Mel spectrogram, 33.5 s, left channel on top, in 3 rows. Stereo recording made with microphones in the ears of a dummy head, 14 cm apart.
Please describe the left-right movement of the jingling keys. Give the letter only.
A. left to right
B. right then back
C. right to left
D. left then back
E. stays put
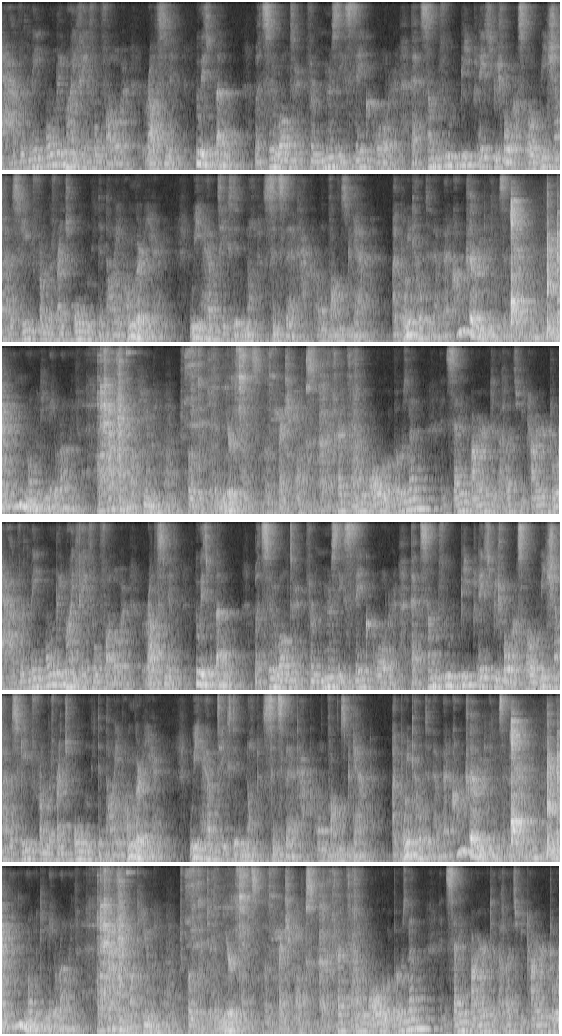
D.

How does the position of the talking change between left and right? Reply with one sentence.
You can hear the talking stay put.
